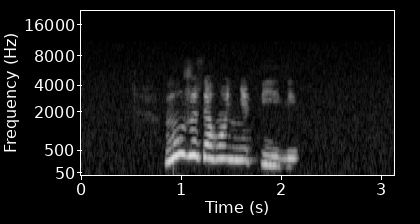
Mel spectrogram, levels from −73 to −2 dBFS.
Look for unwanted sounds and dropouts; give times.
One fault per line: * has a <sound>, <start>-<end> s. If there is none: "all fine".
all fine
